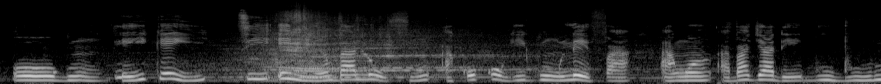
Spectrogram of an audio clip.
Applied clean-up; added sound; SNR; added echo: none; Accelerating, revving, vroom; 13 dB; none.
